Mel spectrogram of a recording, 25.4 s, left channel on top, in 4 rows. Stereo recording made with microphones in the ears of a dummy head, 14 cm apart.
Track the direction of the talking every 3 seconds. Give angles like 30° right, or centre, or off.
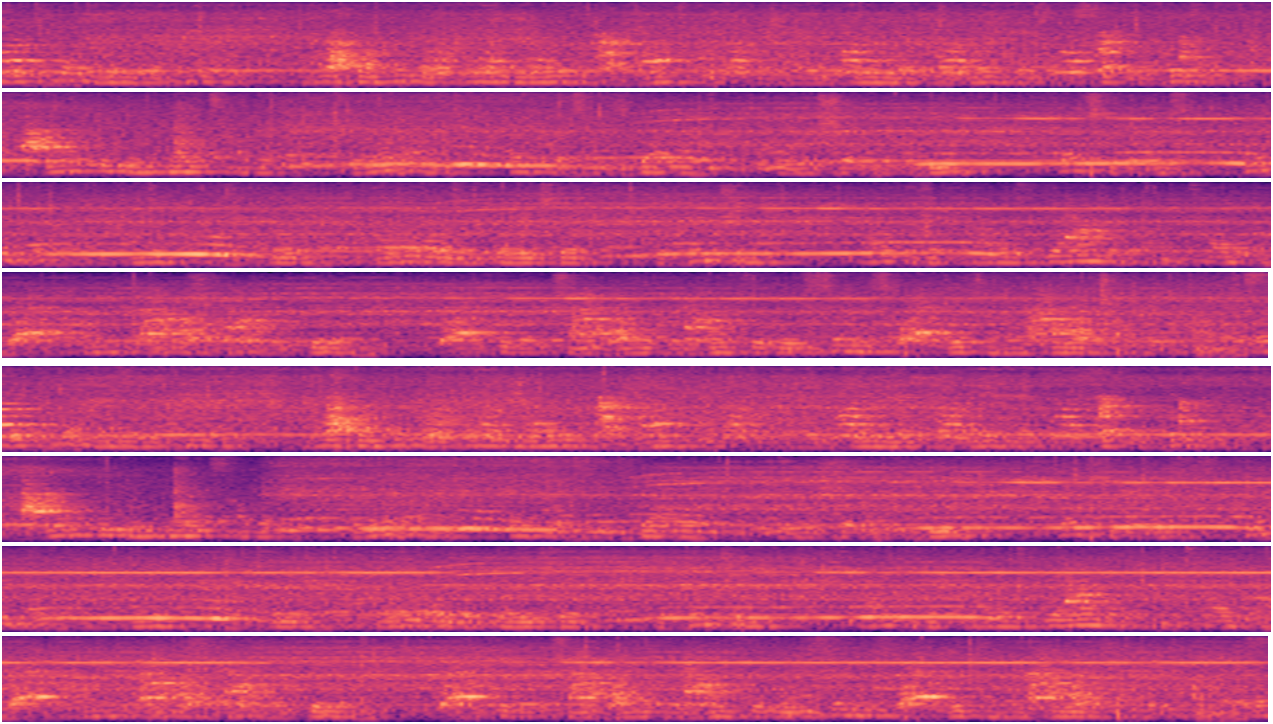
40° left, 40° left, 40° left, 40° left, 30° left, centre, 40° right, centre, 30° left.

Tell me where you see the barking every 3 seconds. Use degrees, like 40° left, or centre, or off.
60° right, 60° right, 60° right, 30° right, 30° left, centre, 40° right, 50° right, 50° right.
